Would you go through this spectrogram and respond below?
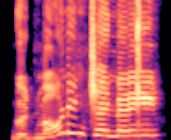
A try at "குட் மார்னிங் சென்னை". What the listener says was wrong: வாயில இருந்து நெஞ்சு வரைக்கும் வந்துருச்சு, இப்ப வயித்து வரைக்கும் வரணும். இது மேல் வயித்துல இருந்து வருது, கொஞ்சம் அடி வயித்துல இருந்து வரணும்.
